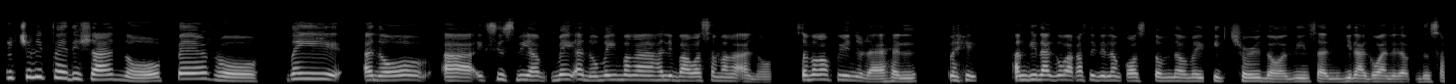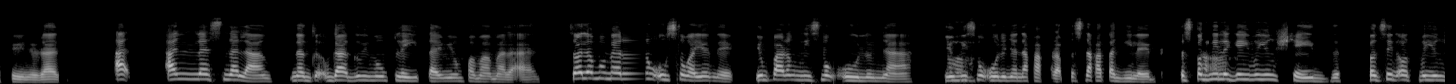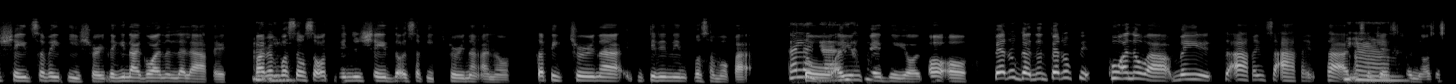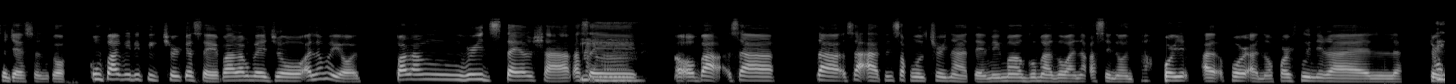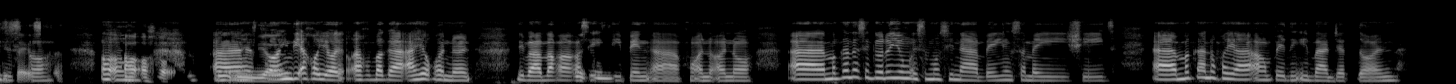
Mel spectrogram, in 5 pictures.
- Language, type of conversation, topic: Filipino, advice, Paano ako makakahanap ng makabuluhang regalo para sa isang tao?
- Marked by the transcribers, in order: laughing while speaking: "funeral. May"; other background noise; chuckle; laughing while speaking: "oo"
